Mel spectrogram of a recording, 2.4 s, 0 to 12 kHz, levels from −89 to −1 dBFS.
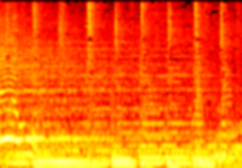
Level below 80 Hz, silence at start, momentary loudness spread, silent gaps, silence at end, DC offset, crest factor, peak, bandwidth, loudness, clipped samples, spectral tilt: -24 dBFS; 0 s; 4 LU; none; 0 s; under 0.1%; 12 dB; 0 dBFS; 12 kHz; -13 LUFS; under 0.1%; -5.5 dB/octave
